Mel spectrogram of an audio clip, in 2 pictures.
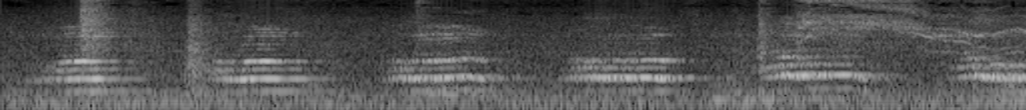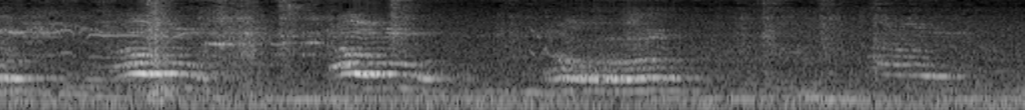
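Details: Blue-and-white bicolour British Shorthair cats meow repeatedly, with short harmonic calls coming about once a second.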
